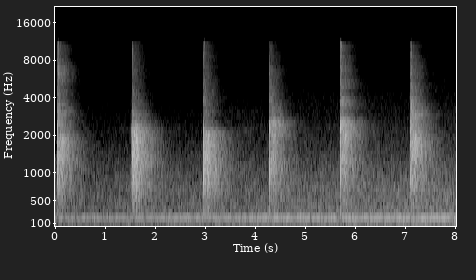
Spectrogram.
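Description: Slow single hand claps, six evenly spaced strokes about one and a half seconds apart, each followed by a long echo in a large hard-floored hall. A steady low hum runs underneath.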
